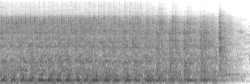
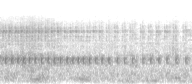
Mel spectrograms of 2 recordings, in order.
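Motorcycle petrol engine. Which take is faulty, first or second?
first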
